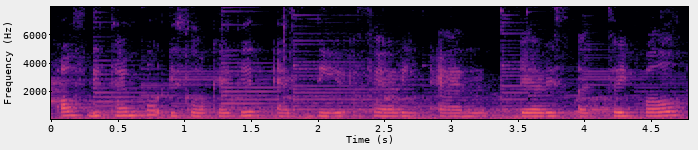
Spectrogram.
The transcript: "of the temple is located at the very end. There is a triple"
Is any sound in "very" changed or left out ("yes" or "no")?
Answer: yes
